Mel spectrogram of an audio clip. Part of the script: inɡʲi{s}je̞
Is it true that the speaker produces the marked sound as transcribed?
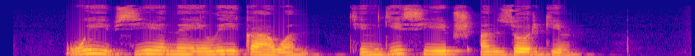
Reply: yes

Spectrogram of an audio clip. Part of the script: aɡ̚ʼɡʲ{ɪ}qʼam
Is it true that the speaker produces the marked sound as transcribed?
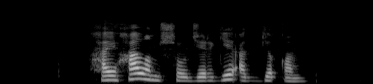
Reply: yes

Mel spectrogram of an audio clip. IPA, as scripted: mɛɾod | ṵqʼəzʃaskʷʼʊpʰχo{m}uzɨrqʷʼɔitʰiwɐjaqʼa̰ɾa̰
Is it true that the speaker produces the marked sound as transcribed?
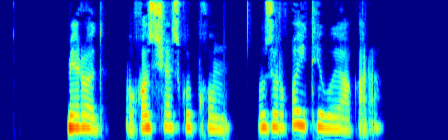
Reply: yes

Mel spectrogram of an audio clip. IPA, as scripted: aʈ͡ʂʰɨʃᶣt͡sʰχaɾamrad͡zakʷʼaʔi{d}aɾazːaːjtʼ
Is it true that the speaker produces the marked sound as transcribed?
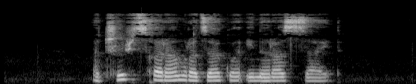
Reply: no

